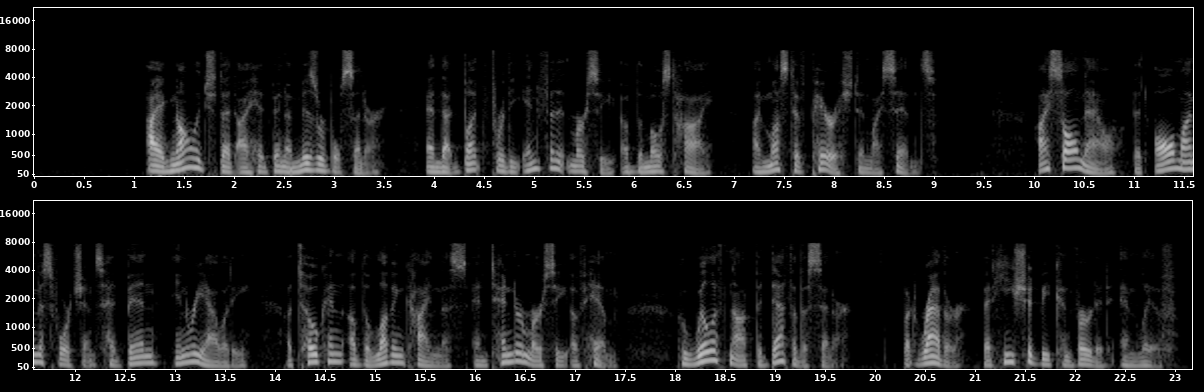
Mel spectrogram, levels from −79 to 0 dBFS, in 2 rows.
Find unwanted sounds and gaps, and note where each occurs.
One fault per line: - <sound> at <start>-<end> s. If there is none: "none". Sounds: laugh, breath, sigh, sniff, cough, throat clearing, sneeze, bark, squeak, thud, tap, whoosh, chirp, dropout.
none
